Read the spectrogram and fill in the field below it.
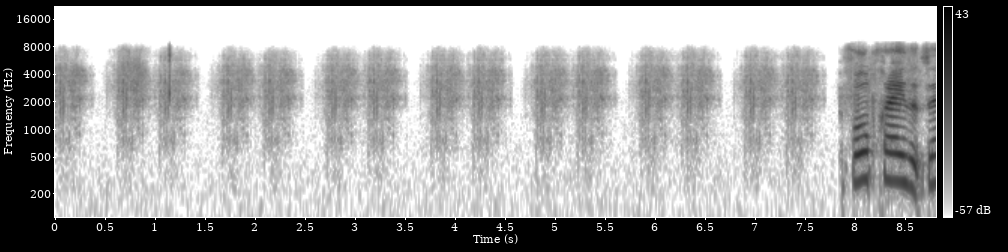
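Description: Large wings flap in a steady, quick rhythm.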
